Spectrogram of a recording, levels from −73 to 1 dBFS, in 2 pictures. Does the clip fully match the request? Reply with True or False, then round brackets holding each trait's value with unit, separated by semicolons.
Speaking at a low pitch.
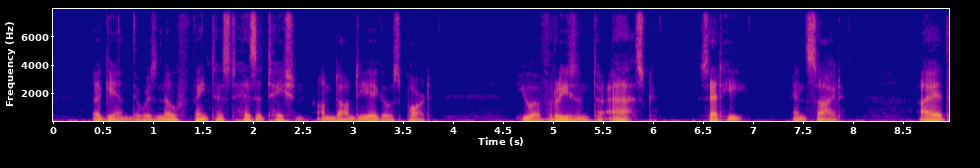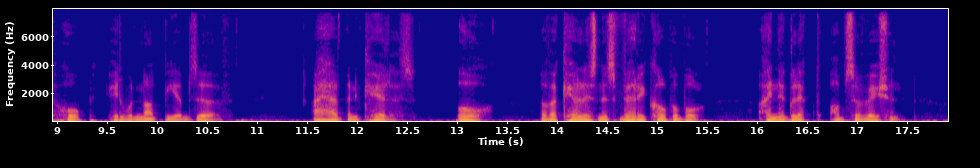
True (100 Hz)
